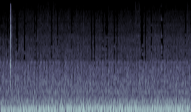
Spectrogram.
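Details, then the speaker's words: Isuzu D-Max at idle with AC switched on: steady low idle with only blower hiss, no clutch click or load change; compressor magnetic clutch not engaging, caused by worn carbon track in switch resistor not supplying current. "มีแต่เสียงลมเปิดตัวคอนโทรลแอร์ตัวนี้ก็ไม่ทำงาน"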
